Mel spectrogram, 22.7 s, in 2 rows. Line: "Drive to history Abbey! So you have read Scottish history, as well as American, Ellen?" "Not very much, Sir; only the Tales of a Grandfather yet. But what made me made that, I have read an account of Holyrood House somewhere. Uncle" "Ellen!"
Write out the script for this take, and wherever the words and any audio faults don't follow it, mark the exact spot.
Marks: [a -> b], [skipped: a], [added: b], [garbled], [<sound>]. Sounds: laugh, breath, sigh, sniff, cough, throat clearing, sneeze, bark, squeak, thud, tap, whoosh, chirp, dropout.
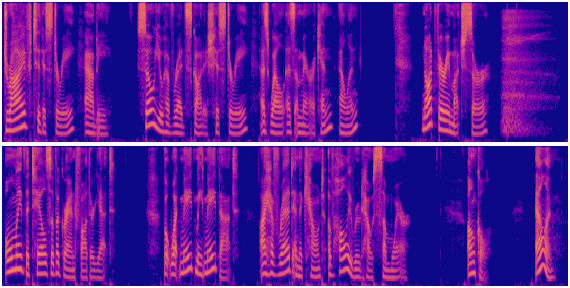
"Drive to history Abbey! So you have read Scottish history, as well as American, Ellen?" "Not very much, Sir; [sigh] only the Tales of a Grandfather yet. But what made me made that, I have read an account of Holyrood House somewhere. Uncle" "Ellen!"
